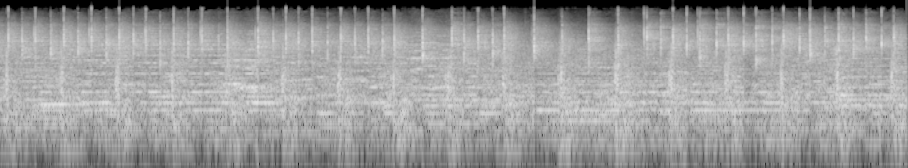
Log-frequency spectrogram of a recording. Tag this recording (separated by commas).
Orchestra, Tap, Music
